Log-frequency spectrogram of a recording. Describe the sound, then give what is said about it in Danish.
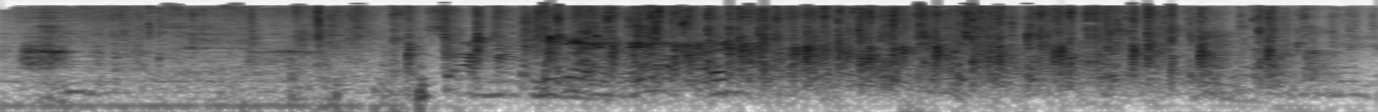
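A room full of people at an association meeting breaks into sustained applause after the board's report, dense overlapping claps filling the space for several seconds at a steady, fairly loud level after a brief lead-in of background murmur. “Jeg regner med, at med klapsalmen, så regner jeg med, at man har taget styrelsens beretning til efterretning, fordi det er det, man gør her i den her forening her.”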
